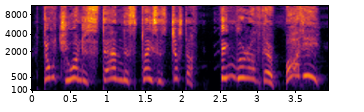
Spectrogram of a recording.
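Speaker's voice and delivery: high, loud furious holler. A narrator's reading. Jackson cornered by his bed, hollering at the narrator. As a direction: yell it at the intruder. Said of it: "he hollered".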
